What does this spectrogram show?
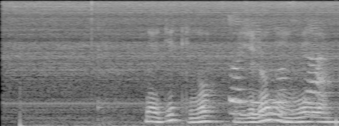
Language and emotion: Russian, neutral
